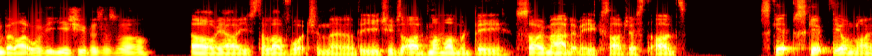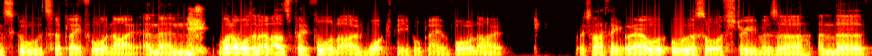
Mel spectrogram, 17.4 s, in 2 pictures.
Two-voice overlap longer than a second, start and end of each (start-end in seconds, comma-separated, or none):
none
